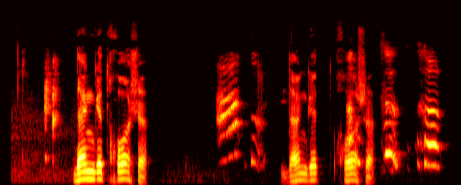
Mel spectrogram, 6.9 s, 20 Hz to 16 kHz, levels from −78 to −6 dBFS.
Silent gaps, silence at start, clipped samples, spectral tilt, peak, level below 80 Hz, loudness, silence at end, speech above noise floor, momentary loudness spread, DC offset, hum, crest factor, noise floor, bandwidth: none; 0.65 s; under 0.1%; -6.5 dB/octave; -2 dBFS; -68 dBFS; -23 LUFS; 0.35 s; 49 dB; 19 LU; under 0.1%; none; 22 dB; -70 dBFS; 9.8 kHz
